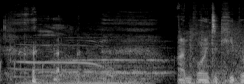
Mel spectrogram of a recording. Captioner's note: jeers, general sound of disappointment; deep inhalation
